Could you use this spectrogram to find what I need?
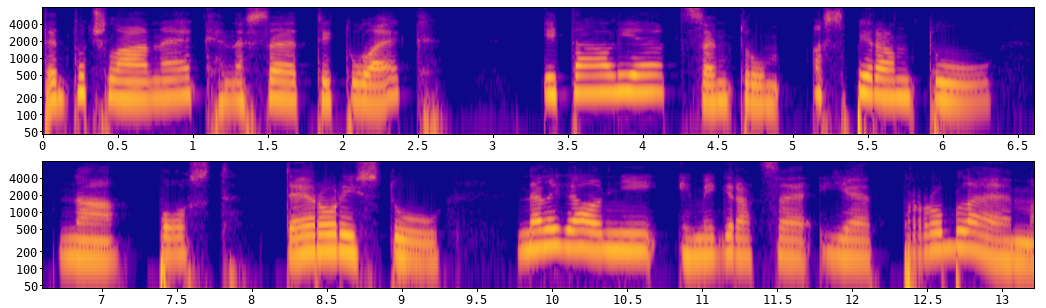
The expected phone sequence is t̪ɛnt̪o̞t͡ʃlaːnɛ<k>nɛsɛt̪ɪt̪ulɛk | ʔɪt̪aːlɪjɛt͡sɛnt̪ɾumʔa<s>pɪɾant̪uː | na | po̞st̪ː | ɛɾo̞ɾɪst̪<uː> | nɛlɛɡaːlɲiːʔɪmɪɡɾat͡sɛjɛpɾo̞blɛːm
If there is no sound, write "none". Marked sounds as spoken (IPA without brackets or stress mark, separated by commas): k, s, uː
